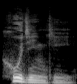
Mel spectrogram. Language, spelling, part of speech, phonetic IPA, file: Russian, худенький, adjective, [ˈxudʲɪnʲkʲɪj], Ru-худенький.ogg
- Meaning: endearing form of худо́й (xudój, “slender, thin”)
